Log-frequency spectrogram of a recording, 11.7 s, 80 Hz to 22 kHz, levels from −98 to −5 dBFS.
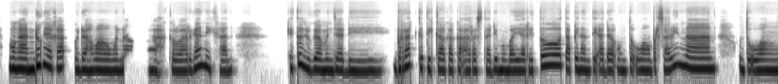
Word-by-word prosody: mengandung 230 +3 +6
ya 265 - +4
Kak, 245 +1 -3
udah 210 0 +2
mau 210 -1 +3
menambah 205 -1 -4
keluarga 200 +2 -1
nih 275 -4 +1
kan, 195 -2 -4 0.9
itu 240 - -5
juga 220 0 +2
menjadi 200 -1 +1 0.6
berat 260 +6 +1
ketika 220 -2 -3
Kakak, 210 0 -5
harus 205 0 -4
tadi 200 +1 -4
membayar 205 0 +1
itu 205 +6 -2 0.3
tapi 220 0 -2
nanti 210 0 0
ada 210 0 -3
untuk 205 0 -4
uang 210 0 0
persalinan, 230 0 +1 0.3
untuk 210 -1 -2
uang 205 0 +2
210 Hz, 140 wpm, -22 LUFS, 205-230 Hz, 0.9 s, mengandung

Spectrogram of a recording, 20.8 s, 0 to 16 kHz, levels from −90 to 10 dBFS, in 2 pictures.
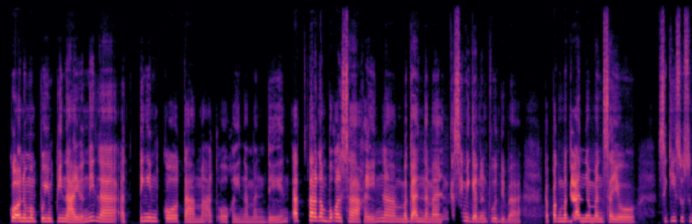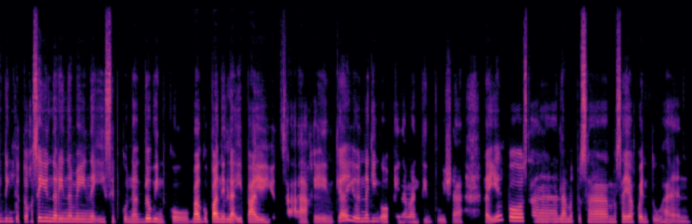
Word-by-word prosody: kung 230 0 +11
ano 235 - +4
man 225 - -3
po - - -4
yung 225 -1 +3
pinayo 190 -4 +4
nila 220 -5 +3
at 195 +1 -3 0.2
tingin 250 -2 0
ko 215 -1 -1
tama 195 0 -1
at 220 - -7
okey 195 -1 -7
naman 180 -1 -11
din 180 +6 -6
at - - +9 0.2
talagang 275 -2 +9
bukal 245 0 +3
sa 210 -5 +4
akin 185 +5 -2
na 215 -2 +1
magaan 205 +2 +3
naman. 175 -1 -1
Kasi 215 +6 0
may 260 - +1
ganun 205 -1 +1
po, 220 - -3
di 195 -3 -6
ba? 165 - -6 0.3
Kapag 220 +1 +2
magaan 225 0 +6
naman 205 -1 0
sa'yo, 185 -3 +1 0.3
"Sige, 255 +3 -3
susundin 235 -3 -4
ko 205 0 -11
'to," 195 - -5
kasi 245 +4 +1
yun 230 -2 -2
na - - +3
rin 210 - -1
naman 205 -1 -3
yung 195 - -6
naisip 195 +1 -4
ko 185 0 -12
na 180 0 -5
gawin 210 0 -1 0.2
ko, 165 -2 -6
bago 195 +2 +2
pa 195 -2 +6
nila 185 -1 0
ipayo 185 -3 +1
yun 175 -1 -7
sa 170 -1 -5
akin. 80 -1 -7
Kaya - - -2 0.2
yun, 220 - -7
naging 225 0 -5
okey 190 -1 -6
naman 180 0 -8
din 175 +3 -14
po 165 - -16
siya. 175 - -6 0.3
Kaya - - -2
yun 315 +3 -4
po, 255 -2 +1
salamat 200 -3 -6
po 210 - -5
sa 185 -2 -2
masayang 195 0 -3
kuwentuhan. 180 -3 -8
200 Hz, 205 wpm, -23 LUFS, 185-220 Hz, 0.3 s, kung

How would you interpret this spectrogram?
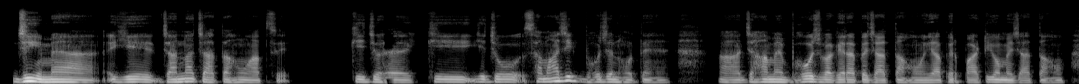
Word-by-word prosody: जी, 140 +2 +10
मैं 110 -4 +3
ये 115 0 +1
जानना 120 +4 +1
चाहता 110 -2 -3
हूँ 105 0 -3
आपसे, 95 - -8 0.6
कि 120 - -1
जो 110 0 -2
है 105 -1 -3 0.2
कि, 125 - -5 0.4
ये 120 - 0
जो 120 -1 -2
सामाजिक 155 +6 +2
भोजन 115 +1 -3
होते 105 0 -7
हैं। 100 -1 -9 0.5
अ, 105 -1 -4
जहाँ 115 +3 -2
मैं 115 -2 +2
भोज 120 +4 +1
वग़ैरह 110 -1 0
पे 110 - 0
जाता 100 0 -4
हूँ 100 +1 -5
या 100 0 -2
फ़िर - - -6
पार्टियों 105 +2 -2
में 105 -1 0
जाता 95 0 -7
हूँ। 95 0 -10
110 Hz, 170 wpm, -23 LUFS, 100-120 Hz, 0.6 s, जी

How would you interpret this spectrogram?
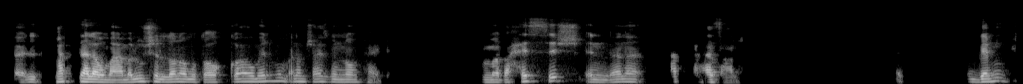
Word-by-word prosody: ال 115 +1 -3
حتى 130 0 +5
لو 115 -2 +8
معملوش 110 +7 +2
اللي 120 -1 +2
أنا 125 0 +3
متوقعه 120 +3 0
منهم 145 +1 -3
أنا 135 +1 -2
مش 130 -2 -6
عايز 125 -1 -4
منهم 115 -1 -2
حاجة. - - -12 1.0
ما 110 0 -1
باحسش 140 +9 -2
إن 105 -2 -4
أنا 120 +1 -2 0.3
حتى - - -5 0.3
هازعل. - - -3 2.3
جميل. 130 +5 0
125 Hz, 115 wpm, -25 LUFS, 115-135 Hz, 2.3 s, لو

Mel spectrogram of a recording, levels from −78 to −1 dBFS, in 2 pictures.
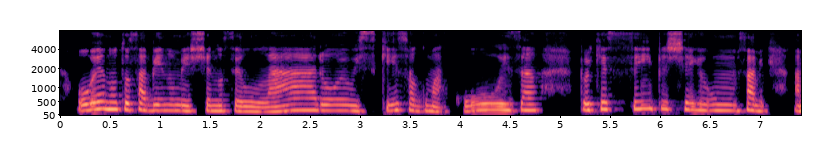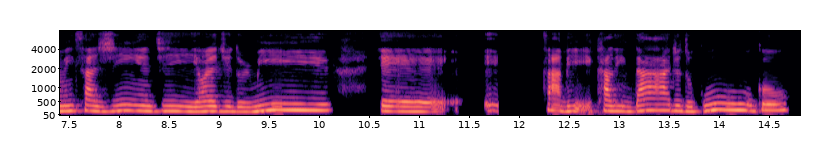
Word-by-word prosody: Ou 210 +3 +3
eu 255 +1 +5
não 245 - +6
estou 240 -1 +3
sabendo 200 -2 -1
mexer 190 0 0
no 185 0 +2
celular 180 +4 +1
ou 200 0 -1
eu 195 -1 -2
esqueço 205 +4 -4
alguma 175 -4 -2
coisa, 110 - +1 0.4
porque 220 +2 +2
sempre 255 +2 -2
chega 225 -4 0
um 200 -1 -2
sabe, 190 -1 +1 0.3
a - - -1
mensaginha 185 0 0
de 175 -1 0
hora 175 +1 +3
de 170 0 -2
dormir, 210 +5 +2 0.5
eh, 170 -2 +1
e - - -10 1.0
sabe, 175 +1 0
calendário 190 +2 +1
do 165 -1 0
Google. 210 +1 +1
195 Hz, 120 wpm, -23 LUFS, 175-215 Hz, 1.0 s, não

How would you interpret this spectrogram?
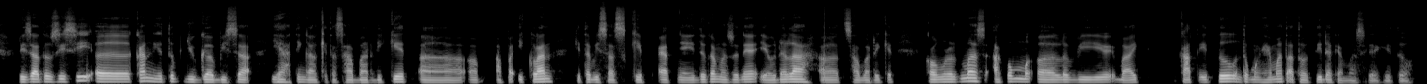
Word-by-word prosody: di - - -1
satu 125 +1 +4
sisi, 130 +9 +2
eee, 125 -1 +6
kan 150 0 +3
YouTube 135 0 -2
juga 115 -2 +2
bisa, 110 0 0 0.2
ya 115 0 0
tinggal 110 -3 -2
kita 105 - -8
sabar 105 -1 -3
dikit 105 +4 +1
eee, 100 -1 -2 0.3
apa - - -4
iklan 125 +2 +5 0.2
kita 115 - -2
bisa 110 -2 -1
skip 110 +3 -3
ad-nya 110 -1 -2
itu 115 - -3
kan 125 - +3
maksudnya 115 +2 0
ya 105 -1 0
udahlah, 115 +1 +4
eee, 105 0 -2
sabar 105 0 -4
dikit 105 +2 -7 0.3
kalau 115 0 +2
menurut, 120 -1 +1
Mas, 150 0 +5
aku, 130 +3 0
eee, 110 -1 +3
lebih 110 0 -1 0.3
baik 105 0 -1 0.4
cut - - 0
itu 135 +5 +5
untuk 115 -2 -3
menghemat 110 +3 -2
atau 105 - -1
tidak 110 +1 -2
ya, - - -6
Mas, 90 +1 -11
kayak 85 -2 -9
gitu? 85 0 -10
110 Hz, 190 wpm, -25 LUFS, 105-125 Hz, 0.4 s, eee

